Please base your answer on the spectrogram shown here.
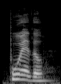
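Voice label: "puedo", Spanish, female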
